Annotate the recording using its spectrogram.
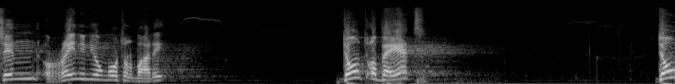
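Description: An elderly man preaches loudly and with passion through a microphone, his voice echoing in a large hall.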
